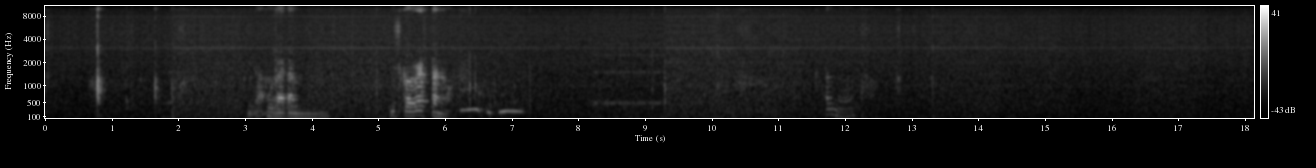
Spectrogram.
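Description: Playing cards are shuffled and laid down softly.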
